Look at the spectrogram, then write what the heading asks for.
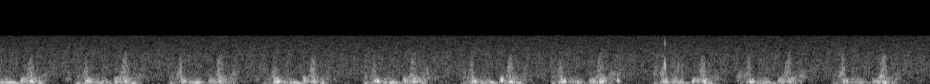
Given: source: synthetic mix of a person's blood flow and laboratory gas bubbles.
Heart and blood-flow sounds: Doppler ultrasound of blood flow; precordium
6.14-6.24 s: bubbles
6.62-6.84 s: bubbles
From the record:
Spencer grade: 1 (occasional bubble signal discernible with the cardiac motion signal, with majority of cardiac periods free of bubbles); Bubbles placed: only in the low amplitude regions of the cardiac cycle

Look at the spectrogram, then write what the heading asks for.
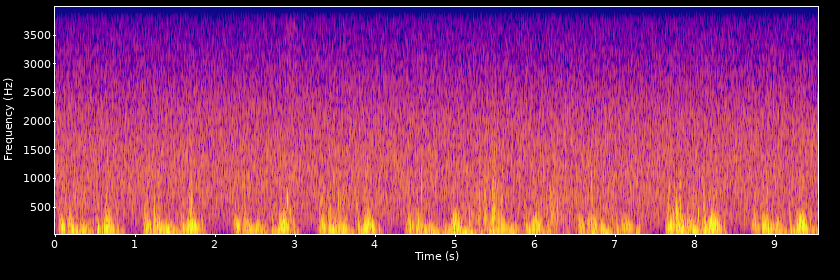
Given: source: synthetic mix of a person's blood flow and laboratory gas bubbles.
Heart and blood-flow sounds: Doppler ultrasound of blood flow; precordium
2.86-3.04 s: bubbles
3.52-3.69 s: bubbles
From the record:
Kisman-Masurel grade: 112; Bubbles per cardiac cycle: 1 to 2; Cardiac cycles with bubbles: 1 to 10%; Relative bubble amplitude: moderate (0.250 to 0.450); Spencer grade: 1 (occasional bubble signal discernible with the cardiac motion signal, with majority of cardiac periods free of bubbles); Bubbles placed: only in the low amplitude regions of the cardiac cycle

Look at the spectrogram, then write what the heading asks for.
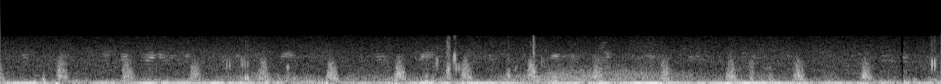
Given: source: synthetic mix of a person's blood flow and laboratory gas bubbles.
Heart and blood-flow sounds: Doppler ultrasound of blood flow; subclavian vein
2.21-2.58 s: bubbles
2.86-2.90 s: bubbles
4.34-4.62 s: bubbles
5.05-5.45 s: bubbles
7.30-7.83 s: bubbles
9.29-9.38 s: bubbles
From the record:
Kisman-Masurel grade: 122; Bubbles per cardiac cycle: 1 to 2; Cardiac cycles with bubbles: 10 to 50%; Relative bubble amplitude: moderate (0.250 to 0.450); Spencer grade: 2 (many but less than half of the cardiac periods contain bubble signals, singularly or in groups); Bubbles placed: anywhere in the cardiac cycle

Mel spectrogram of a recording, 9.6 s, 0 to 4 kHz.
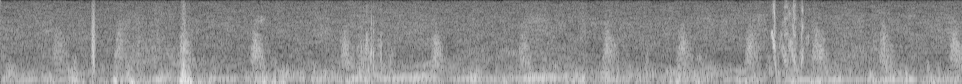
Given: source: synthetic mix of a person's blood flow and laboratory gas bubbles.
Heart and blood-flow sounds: Doppler ultrasound of blood flow; subclavian vein
3.56-3.96 s: bubbles
7.71-8.11 s: bubbles
From the record:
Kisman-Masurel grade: 111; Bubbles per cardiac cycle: 1 to 2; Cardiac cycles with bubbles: 1 to 10%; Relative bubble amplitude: barely perceptible (0.100 to 0.250); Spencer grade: 1 (occasional bubble signal discernible with the cardiac motion signal, with majority of cardiac periods free of bubbles); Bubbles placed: anywhere in the cardiac cycle

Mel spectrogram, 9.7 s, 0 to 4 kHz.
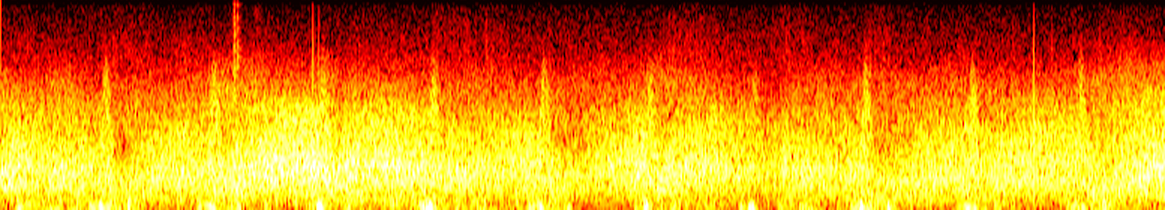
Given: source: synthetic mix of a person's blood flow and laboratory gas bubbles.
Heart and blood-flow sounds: Doppler ultrasound of blood flow; subclavian vein
1.91-2.02 s: bubbles
2.10-2.19 s: bubbles
From the record:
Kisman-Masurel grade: 111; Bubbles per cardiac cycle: 1 to 2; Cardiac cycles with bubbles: 1 to 10%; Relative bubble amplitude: barely perceptible (0.100 to 0.250); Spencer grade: 1 (occasional bubble signal discernible with the cardiac motion signal, with majority of cardiac periods free of bubbles); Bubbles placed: anywhere in the cardiac cycle

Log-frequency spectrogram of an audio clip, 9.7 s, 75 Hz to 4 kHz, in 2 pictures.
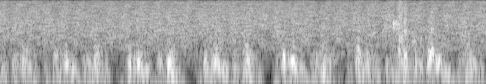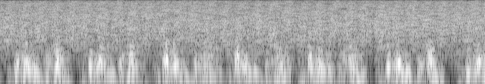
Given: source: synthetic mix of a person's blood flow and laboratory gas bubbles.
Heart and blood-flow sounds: Doppler ultrasound of blood flow; precordium
3.92-4.38 s: bubbles
From the record:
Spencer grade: 1 (occasional bubble signal discernible with the cardiac motion signal, with majority of cardiac periods free of bubbles); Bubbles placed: anywhere in the cardiac cycle

